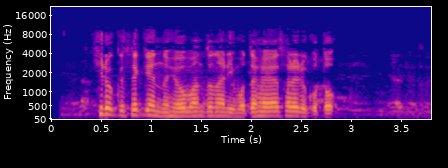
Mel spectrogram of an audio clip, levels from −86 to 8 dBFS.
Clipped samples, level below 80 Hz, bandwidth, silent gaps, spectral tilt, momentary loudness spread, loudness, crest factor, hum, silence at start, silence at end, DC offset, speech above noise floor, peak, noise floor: under 0.1%; -70 dBFS; 9.8 kHz; none; -5.5 dB/octave; 6 LU; -21 LUFS; 18 dB; none; 0.3 s; 0.15 s; under 0.1%; 23 dB; -6 dBFS; -44 dBFS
